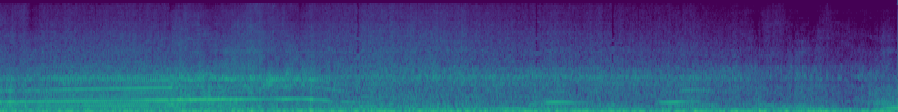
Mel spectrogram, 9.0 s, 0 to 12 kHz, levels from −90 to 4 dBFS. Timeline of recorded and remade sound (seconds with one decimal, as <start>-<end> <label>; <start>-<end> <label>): 0.0-0.4 remade; 0.4-1.7 recorded; 1.7-3.2 remade; 3.2-7.4 recorded; 7.4-9.0 remade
